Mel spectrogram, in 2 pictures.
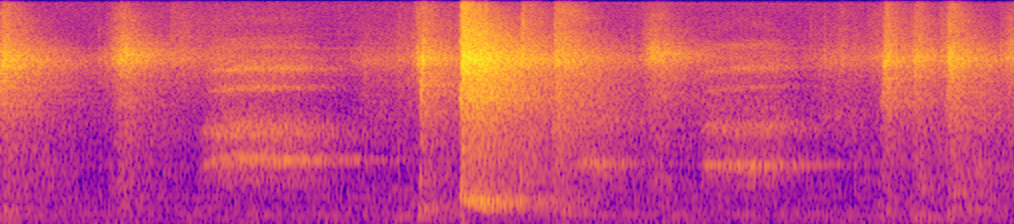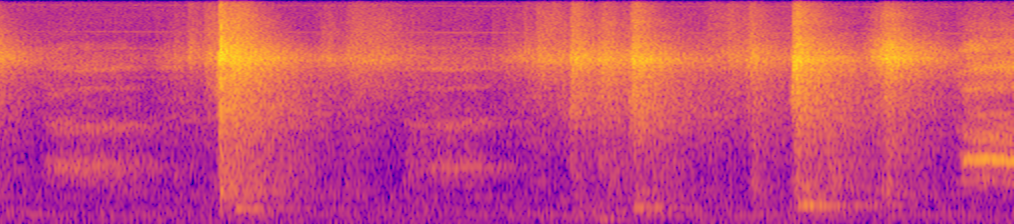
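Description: Bare feet thump and slide on a wooden floor.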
